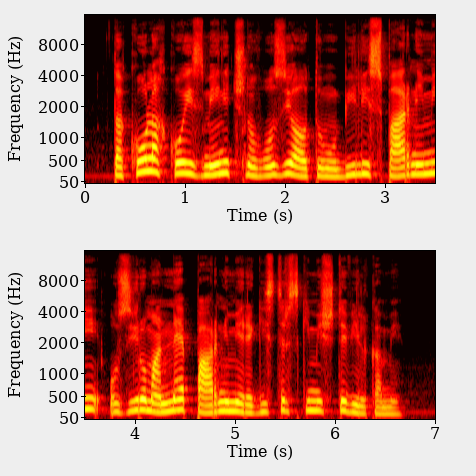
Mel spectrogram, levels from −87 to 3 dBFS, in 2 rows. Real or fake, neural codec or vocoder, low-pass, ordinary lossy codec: real; none; 14.4 kHz; none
